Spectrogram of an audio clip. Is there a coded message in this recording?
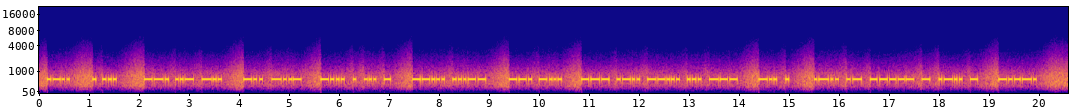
Yes: Morse code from 0.0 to 20.0 s, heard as a keyed tone, hand-sent with a straight key, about 24 wpm, 540 Hz, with radio static. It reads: … ES GUD DX BEST 73 GB OL7SO DE LA0TLT <KN>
